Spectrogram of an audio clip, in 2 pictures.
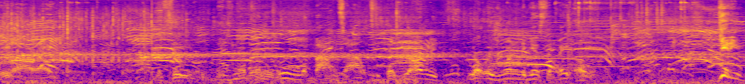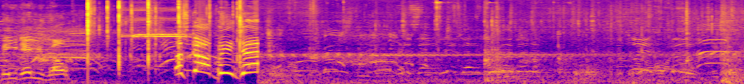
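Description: A crowd of spectators talks and cheers outdoors.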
